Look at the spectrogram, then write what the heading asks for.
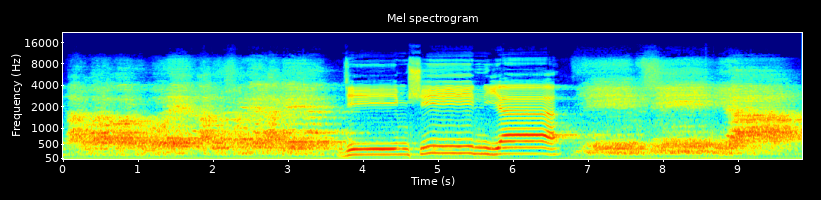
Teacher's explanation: খেয়াল করেন আপনারা যে জিম যেখান থেকে হইতেছে, শিন কিন্তু তার থেকে একটু সামনে, ইয়া আরো সামনে।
